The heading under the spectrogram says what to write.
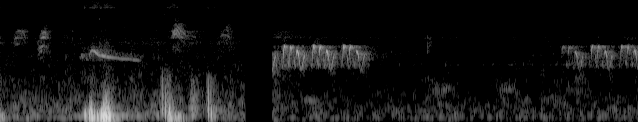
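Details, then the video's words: Cactus wren at the nest giving two quick bursts of scratchy, chattering notes after loud low thumps and a brief descending whistle at the start. "Cactus Wren Bird - Call and Nest"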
